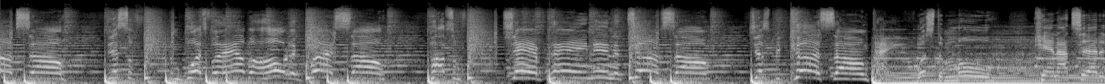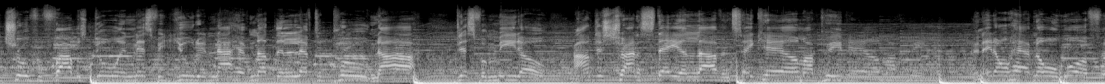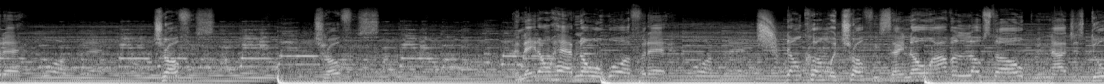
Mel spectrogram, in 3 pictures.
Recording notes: Live Recorded Mix from a Cookout Gig last month.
